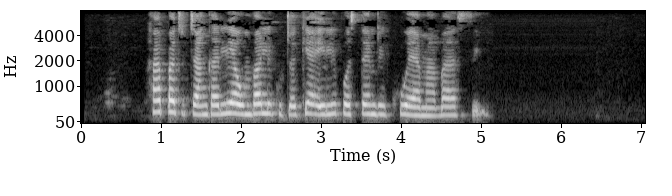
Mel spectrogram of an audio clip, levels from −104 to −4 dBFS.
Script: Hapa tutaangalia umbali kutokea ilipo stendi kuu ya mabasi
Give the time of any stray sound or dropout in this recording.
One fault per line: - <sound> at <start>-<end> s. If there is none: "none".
none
